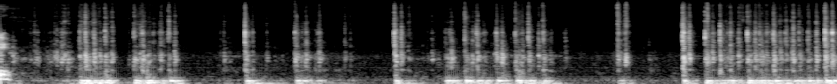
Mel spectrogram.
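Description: Typing on a computer keyboard: several short runs of rapid keystrokes with brief pauses between them.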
